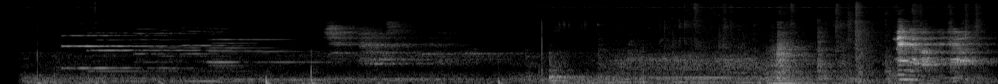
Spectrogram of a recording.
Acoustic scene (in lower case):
elevator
